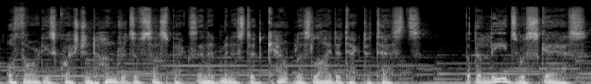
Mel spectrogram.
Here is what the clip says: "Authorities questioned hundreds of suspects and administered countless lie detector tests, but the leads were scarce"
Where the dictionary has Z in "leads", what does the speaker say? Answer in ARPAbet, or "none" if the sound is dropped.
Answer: Z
